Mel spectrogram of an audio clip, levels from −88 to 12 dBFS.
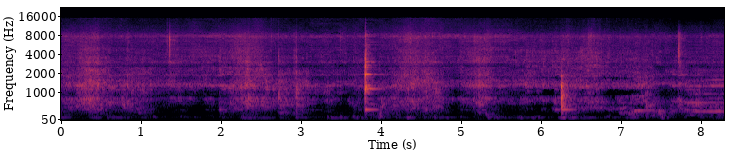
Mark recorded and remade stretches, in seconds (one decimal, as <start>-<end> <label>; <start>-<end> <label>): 0.0-5.8 remade; 5.8-7.4 recorded; 7.4-8.3 remade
